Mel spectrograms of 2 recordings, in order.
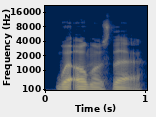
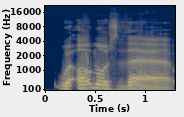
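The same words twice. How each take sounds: First: Said in the usual way. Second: "almost" drawn out, slower and louder; stress on almost. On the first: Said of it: "was literally". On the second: Shown as a demonstration. Quoting the game's line back with weight on "almost". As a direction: lean hard on "almost" like a broken promise. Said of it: "So I guess that the "we're almost there".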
